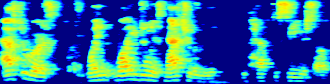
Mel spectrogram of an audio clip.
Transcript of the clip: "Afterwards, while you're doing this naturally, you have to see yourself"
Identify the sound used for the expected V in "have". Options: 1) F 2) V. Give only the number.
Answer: 1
